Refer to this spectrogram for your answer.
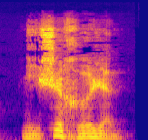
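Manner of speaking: ordinary delivery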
